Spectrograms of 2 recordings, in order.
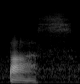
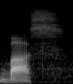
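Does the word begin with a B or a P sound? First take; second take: P; B. First: It begins with a puffed voiceless P sound. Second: It begins with a voiced B sound. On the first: The speaker calls it right. "Look at my lips" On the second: The speaker calls it wrong. "You may end up just saying bas"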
